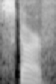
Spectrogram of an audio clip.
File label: "scarf", en-us recite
